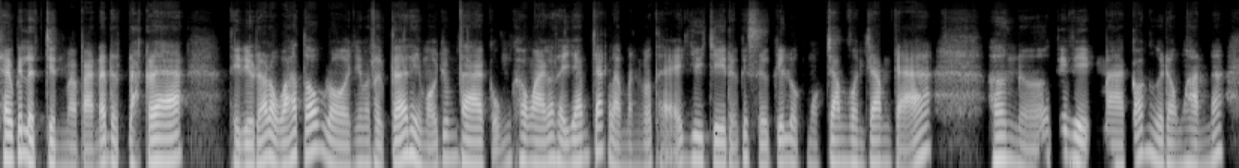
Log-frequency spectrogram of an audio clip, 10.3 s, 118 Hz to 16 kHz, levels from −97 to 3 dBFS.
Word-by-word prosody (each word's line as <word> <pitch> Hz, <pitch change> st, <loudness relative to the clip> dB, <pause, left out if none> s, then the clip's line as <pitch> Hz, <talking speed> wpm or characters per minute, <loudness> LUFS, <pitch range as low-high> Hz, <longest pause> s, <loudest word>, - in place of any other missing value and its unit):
theo 160 Hz, -1 st, +6 dB
cái 185 Hz, -, +3 dB
lịch -, -, +4 dB
trình 120 Hz, -3 st, -1 dB
mà 110 Hz, -1 st, -2 dB
bạn 110 Hz, 0 st, +2 dB
đã 130 Hz, -, +5 dB
được 135 Hz, -2 st, -4 dB
đặt -, -, -1 dB
ra 140 Hz, +1 st, +7 dB
á, 160 Hz, -, +5 dB, 0.4 s
thì 125 Hz, -, -2 dB
điều 120 Hz, 0 st, +2 dB
đó 130 Hz, -, +4 dB
là 165 Hz, -, +6 dB
quá 130 Hz, +7 st, +4 dB
tốt 195 Hz, +4 st, +3 dB
rồi, 120 Hz, -7 st, +1 dB
nhưng 130 Hz, -, -7 dB
mà -, -, -4 dB
thực 120 Hz, -4 st, -4 dB
tế 135 Hz, +5 st, +5 dB
thì 170 Hz, -4 st, +2 dB
mỗi 110 Hz, -1 st, -2 dB
chúng 155 Hz, +2 st, -6 dB
ta 130 Hz, -4 st, +4 dB
cũng 130 Hz, +2 st, -9 dB
không 145 Hz, -2 st, -1 dB
ai 130 Hz, -1 st, +4 dB
có 150 Hz, -, +1 dB
thể 140 Hz, -, 0 dB
dám 140 Hz, +5 st, 0 dB
chắc 200 Hz, +3 st, 0 dB
là 115 Hz, -, 0 dB
mình 115 Hz, 0 st, -10 dB
có 120 Hz, -, -3 dB
thể -, -, -4 dB
duy 150 Hz, 0 st, -2 dB
trì 130 Hz, -3 st, -1 dB
được 115 Hz, -, -5 dB
cái -, -, -4 dB
sự 115 Hz, -6 st, -5 dB
kỉ 135 Hz, +3 st, -3 dB
luật 135 Hz, -3 st, -5 dB
100% 135 Hz, +1 st, -2 dB
cả. -, -, +1 dB, 0.5 s
Hơn 150 Hz, 0 st, 0 dB
nữa 105 Hz, -4 st, -6 dB
cái 180 Hz, -2 st, -6 dB
việc 135 Hz, -5 st, +2 dB
mà 120 Hz, -1 st, -1 dB
có 180 Hz, -, -1 dB
người 165 Hz, -9 st, -3 dB
đồng 125 Hz, -1 st, -3 dB
hành 125 Hz, +1 st, -1 dB
á, 165 Hz, -, -2 dB
135 Hz, 325 wpm, -23 LUFS, 120-150 Hz, 0.5 s, ra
